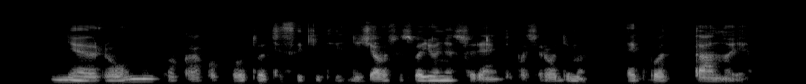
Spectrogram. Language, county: Lithuanian, Telšiai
